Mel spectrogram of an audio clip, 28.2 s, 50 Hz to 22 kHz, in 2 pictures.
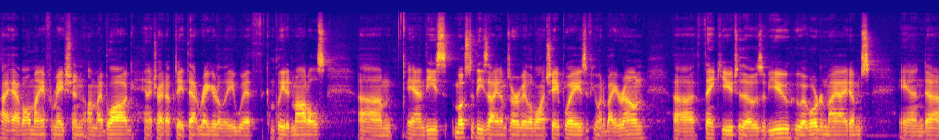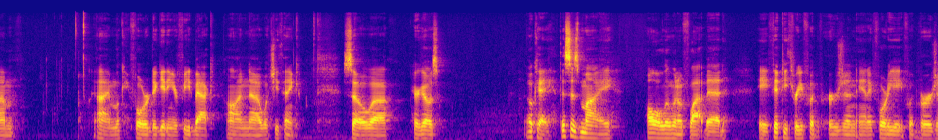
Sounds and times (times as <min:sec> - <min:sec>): Speech: 0:00.0 - 0:14.5, 0:15.2 - 0:20.8, 0:22.0 - 0:28.1.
